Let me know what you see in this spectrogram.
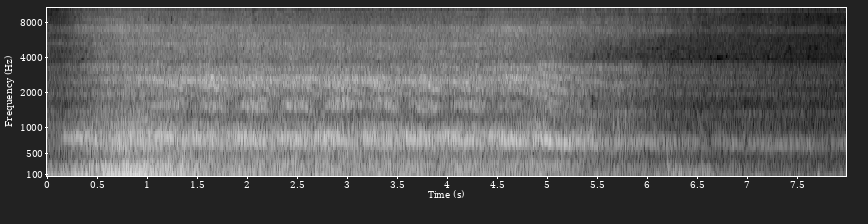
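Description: Class 390 Pendolino electric train running through a station at speed: a loud rush of wheels and air with a steady high whine, fading away from about five seconds in.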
